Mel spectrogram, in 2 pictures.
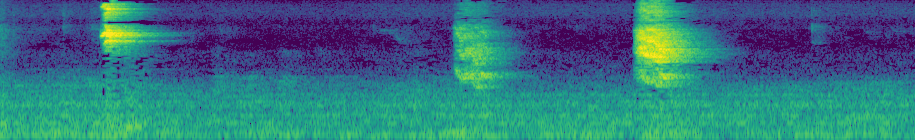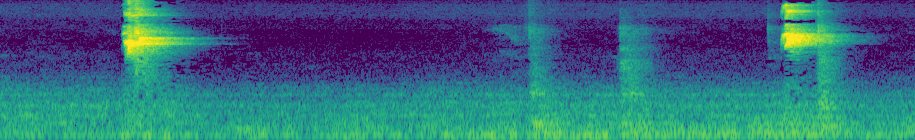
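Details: Female double-collared seedeater (coleiro tui tui) uttering isolated short, high, sharp notes at irregular intervals of one to three seconds, with quiet surroundings between them.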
